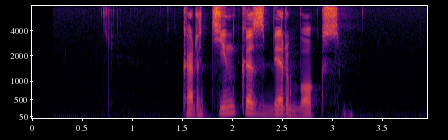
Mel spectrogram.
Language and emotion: Russian, neutral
